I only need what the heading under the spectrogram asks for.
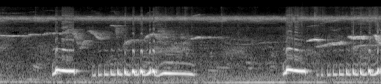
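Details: Lure call of a local dove: two phrases, each a bright opening note followed by a fast rolling, purring trill and a held coo, over faint background chirping.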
